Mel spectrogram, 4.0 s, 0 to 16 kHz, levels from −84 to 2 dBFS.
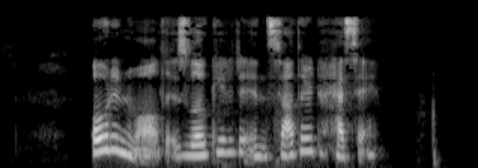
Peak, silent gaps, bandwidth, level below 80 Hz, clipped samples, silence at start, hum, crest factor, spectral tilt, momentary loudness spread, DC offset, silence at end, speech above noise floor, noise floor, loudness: -4 dBFS; none; 11.5 kHz; -70 dBFS; under 0.1%; 0.75 s; none; 22 dB; -2.5 dB/octave; 10 LU; under 0.1%; 0.35 s; 43 dB; -67 dBFS; -23 LUFS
